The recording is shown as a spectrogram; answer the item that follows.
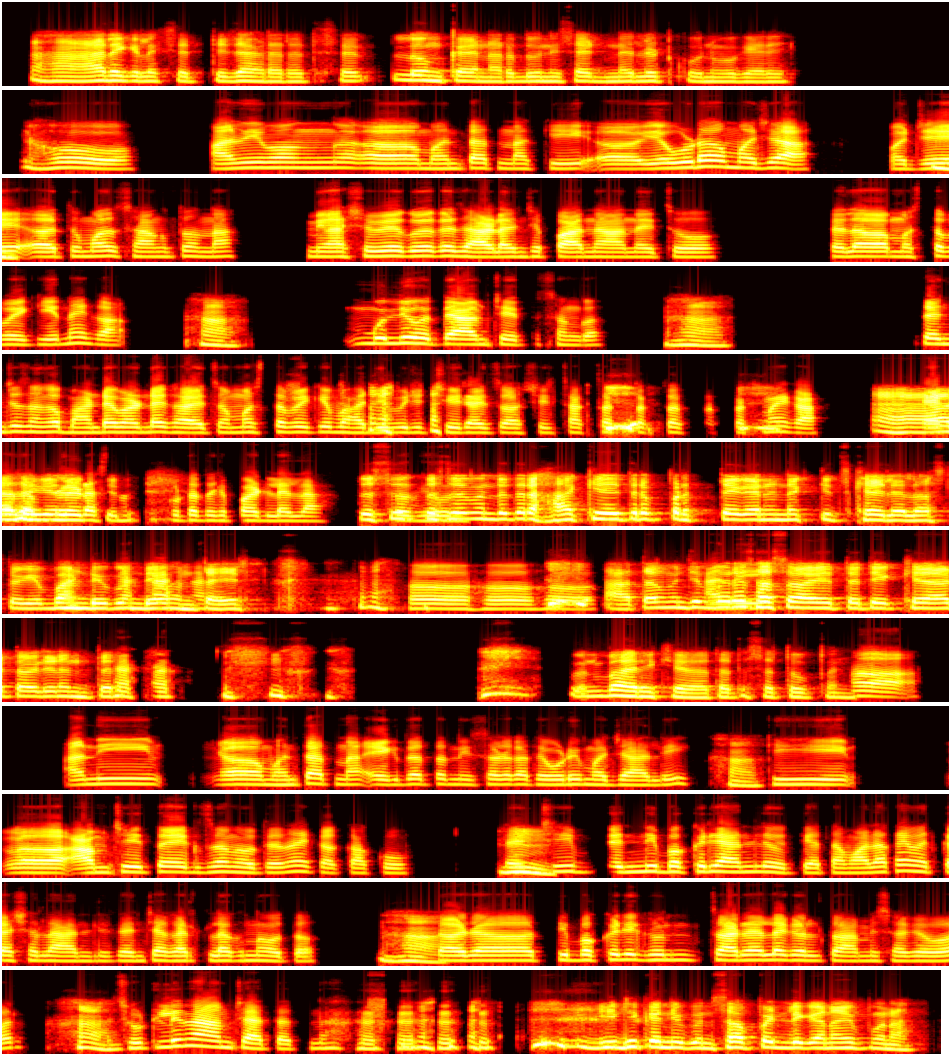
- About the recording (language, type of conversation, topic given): Marathi, podcast, तुम्ही लहानपणी घराबाहेर निसर्गात कोणते खेळ खेळायचात?
- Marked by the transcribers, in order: tapping; other noise; chuckle; laughing while speaking: "हां, आलं का लक्षात?"; chuckle; other background noise; chuckle; chuckle; "गेलो होतो" said as "गेलतो"; laughing while speaking: "हां"; chuckle; laughing while speaking: "गेली का निघून? सापडली का नाही पुन्हा?"; chuckle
